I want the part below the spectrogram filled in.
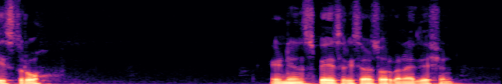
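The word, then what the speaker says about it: ISRO: क्या वर्ड बना दिया यानी कि जिसको हम प्रोनाउंस भी कर रहे हैं इसरो बोल रहे हैं आईएस आरओ नहीं बोल रहे इसको ये होता है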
